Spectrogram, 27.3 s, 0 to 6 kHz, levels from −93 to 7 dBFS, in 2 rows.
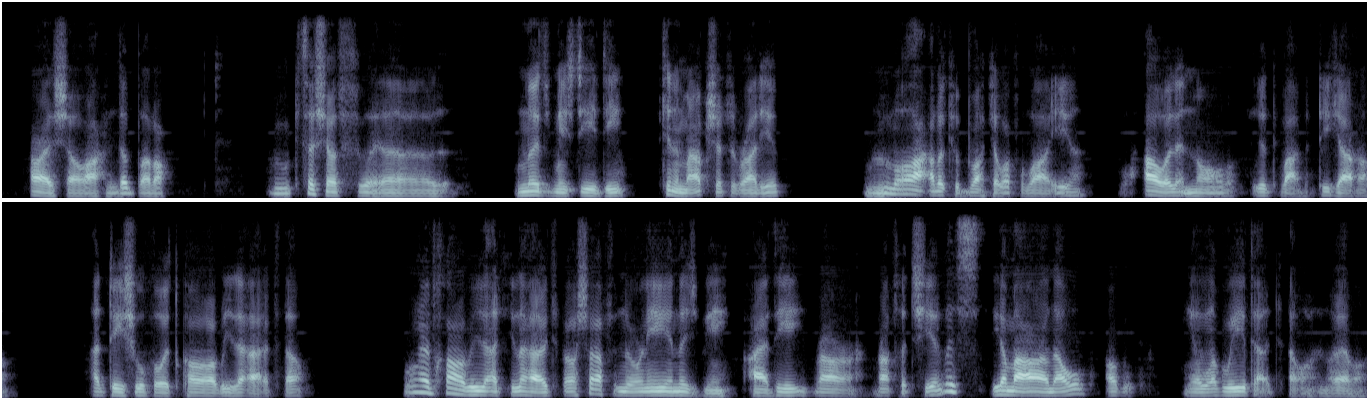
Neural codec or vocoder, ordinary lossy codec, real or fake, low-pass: codec, 16 kHz, 0.5 kbps, FunCodec, trained on LibriTTS, 25 frames a second; none; fake; 5.4 kHz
